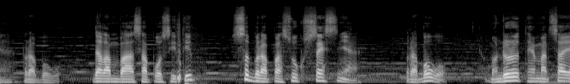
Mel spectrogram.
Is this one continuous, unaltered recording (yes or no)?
no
